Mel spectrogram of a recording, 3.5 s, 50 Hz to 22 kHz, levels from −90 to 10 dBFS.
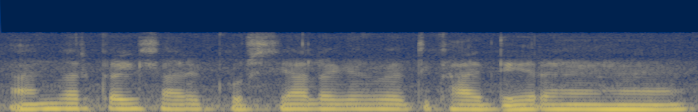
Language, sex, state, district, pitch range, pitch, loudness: Hindi, male, Jharkhand, Palamu, 125-135 Hz, 130 Hz, -14 LUFS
